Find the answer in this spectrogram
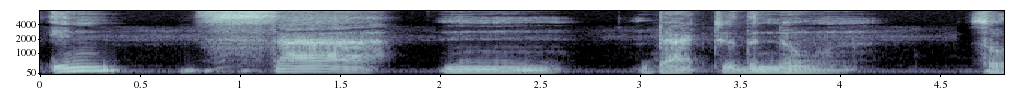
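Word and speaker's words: إنسان: So insan, if you listen to the pronunciation, say it slow. Insan. In. There's no vowel given to that first nun or that first n. But there is a vowel given to that letter sin.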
